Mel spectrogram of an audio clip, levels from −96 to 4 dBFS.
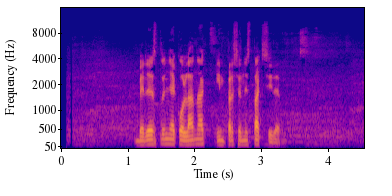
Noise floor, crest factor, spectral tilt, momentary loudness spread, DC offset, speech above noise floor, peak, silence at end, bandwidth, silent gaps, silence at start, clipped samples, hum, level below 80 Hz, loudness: -55 dBFS; 24 dB; -5.5 dB/octave; 13 LU; under 0.1%; 27 dB; -8 dBFS; 0.9 s; 11 kHz; none; 1.1 s; under 0.1%; none; -74 dBFS; -28 LUFS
